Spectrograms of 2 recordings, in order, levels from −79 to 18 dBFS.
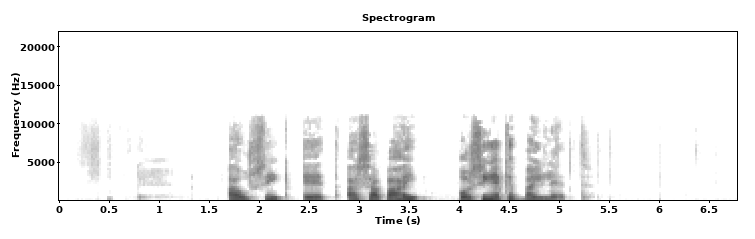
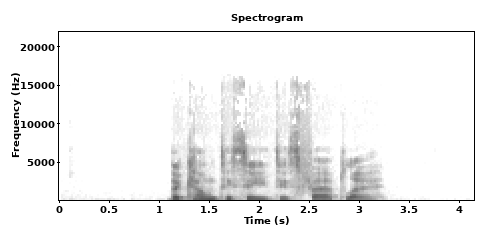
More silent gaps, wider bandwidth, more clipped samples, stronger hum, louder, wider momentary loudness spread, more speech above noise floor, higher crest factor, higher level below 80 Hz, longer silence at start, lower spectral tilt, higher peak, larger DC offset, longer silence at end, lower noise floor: neither; second, 11.5 kHz vs 16.5 kHz; neither; neither; first, -19 LUFS vs -25 LUFS; first, 8 LU vs 5 LU; first, 55 dB vs 49 dB; about the same, 20 dB vs 22 dB; about the same, -72 dBFS vs -74 dBFS; first, 1.7 s vs 1.1 s; about the same, -4.5 dB/octave vs -4 dB/octave; first, 0 dBFS vs -6 dBFS; neither; first, 1.75 s vs 0.95 s; about the same, -73 dBFS vs -73 dBFS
